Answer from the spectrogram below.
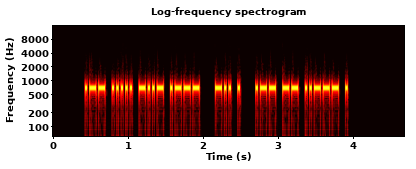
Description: Morse code, heard as a keyed tone, about 40 wpm, 700 Hz. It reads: W5XJ DE WM2E
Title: USA Callsign DE Callsign - 4 Characters - 40wpm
